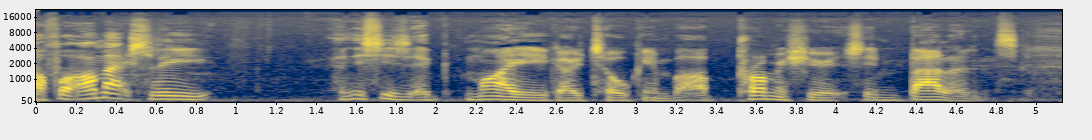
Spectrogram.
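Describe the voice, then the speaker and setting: A man talks at a fairly quick pace. His voice is somewhat breathy and medium in pitch. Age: 60s. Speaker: percussionist and party promoter. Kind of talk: podcast interview. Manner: animated.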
